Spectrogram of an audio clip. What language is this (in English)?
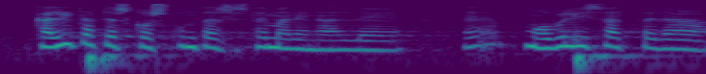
Basque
